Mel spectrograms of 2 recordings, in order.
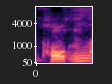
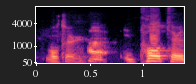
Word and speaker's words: Poulter: Preston Polton, I think is his name. Poulter. There you go.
